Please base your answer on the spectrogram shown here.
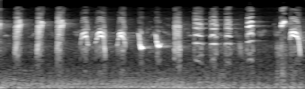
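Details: Olive-backed sunbird song used as a lure to get a bird singing fast: a rapid run of sharp, high chirps and short downslurred notes, roughly five per second, with no other sounds.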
